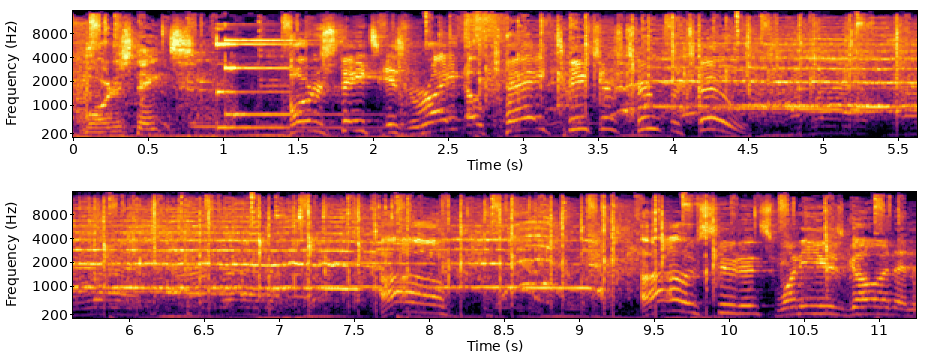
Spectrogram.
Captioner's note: cheers and applause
